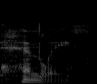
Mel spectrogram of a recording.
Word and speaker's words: Henle: what it's called and that's how you pronounce it Henley okay and you have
